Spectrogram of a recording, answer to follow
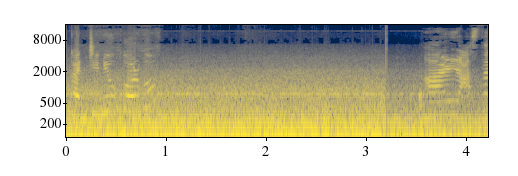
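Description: Steady low road and engine rumble heard from inside a car moving at highway speed. Voices are heard briefly at the start and again near the end.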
